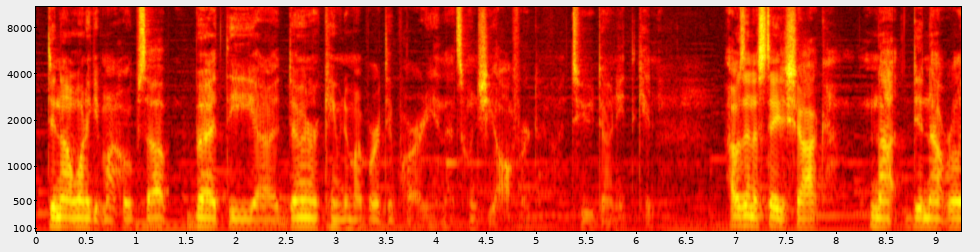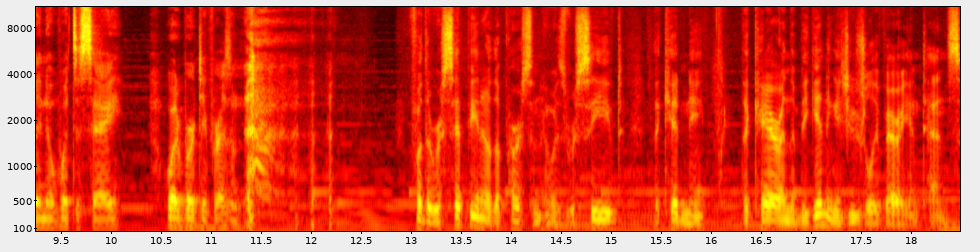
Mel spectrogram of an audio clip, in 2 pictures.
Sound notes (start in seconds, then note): 11.3 laughs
